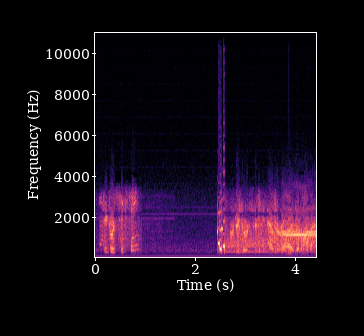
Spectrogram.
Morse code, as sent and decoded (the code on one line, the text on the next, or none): none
